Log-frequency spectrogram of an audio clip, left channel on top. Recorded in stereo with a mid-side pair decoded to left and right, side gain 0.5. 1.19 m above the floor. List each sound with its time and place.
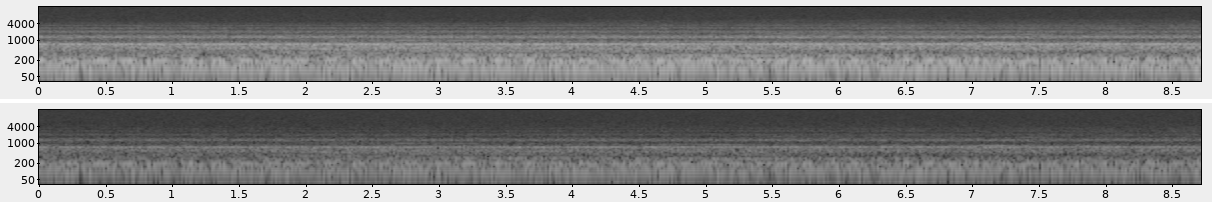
0.0 s a fan: 60° left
